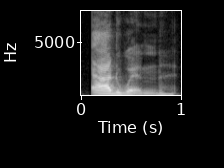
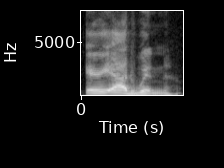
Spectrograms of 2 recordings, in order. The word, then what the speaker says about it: Ariadwin: Uh, Ardwin, Ariadwin, it says is pronounced Ariadwin. Love you. Oh, so it's actually pronounced exactly the way it's spelled.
